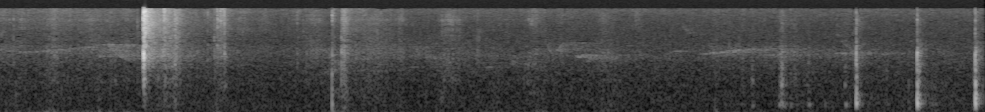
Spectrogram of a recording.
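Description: Light wooden clicks and knocks from handling the cottonwood-bark quiver and its wooden bottom piece with a stick: a few scattered clicks, then short knocks about three a second near the end.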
